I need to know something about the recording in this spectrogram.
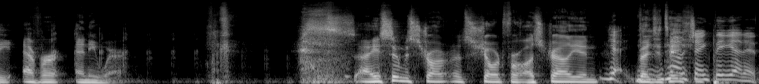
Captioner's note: laugh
